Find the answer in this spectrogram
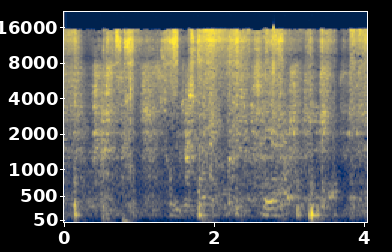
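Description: Cardboard shipping box being opened by hand: flaps scraping and rustling against the packing, with a few knocks, the sharpest about three seconds in.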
